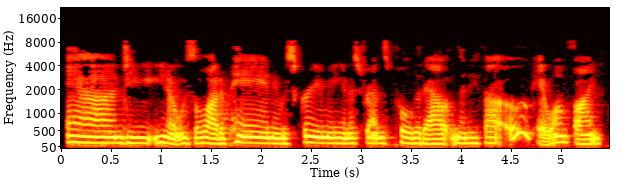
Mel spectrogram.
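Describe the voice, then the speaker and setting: Low, husky woman telling a story. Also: little pitch movement, a little fast, warm tone, lo-fi sound. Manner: rambling, full of "you know" and "like". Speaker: podcast co-host. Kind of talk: casual storytelling.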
